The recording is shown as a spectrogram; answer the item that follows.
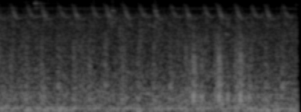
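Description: Helicopter in the video game Metal Gear Solid V, a steady rhythmic rotor chop droning continuously at moderate loudness with no talk.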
